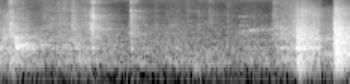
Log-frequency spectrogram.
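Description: A wooden desk drawer is pulled open and rummaged through, giving a few faint knocks and rattles.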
